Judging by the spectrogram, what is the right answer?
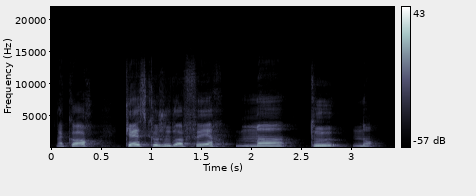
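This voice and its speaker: A man from Michigan with a somewhat high, darkish voice takes his time hosting a casual live stream. He answers viewer comments in a coaching tone, repeating "d'accord?" often and stumbling into restarts.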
